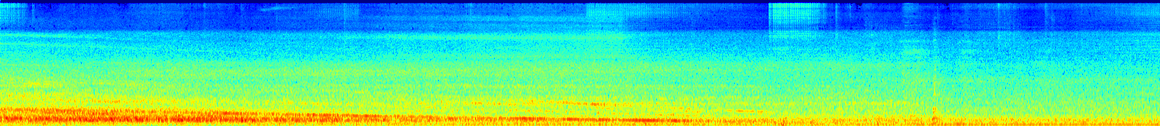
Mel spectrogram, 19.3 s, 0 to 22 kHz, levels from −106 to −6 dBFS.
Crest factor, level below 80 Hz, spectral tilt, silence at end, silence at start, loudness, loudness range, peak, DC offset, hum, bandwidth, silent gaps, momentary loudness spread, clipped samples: 16 dB; -38 dBFS; -7.5 dB/octave; 0 s; 0 s; -27 LUFS; 11 LU; -10 dBFS; under 0.1%; none; over 20 kHz; none; 13 LU; under 0.1%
